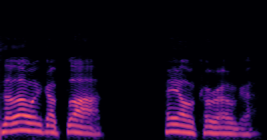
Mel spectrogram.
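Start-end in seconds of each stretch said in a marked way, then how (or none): none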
